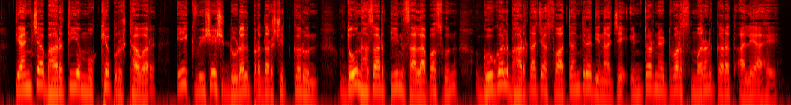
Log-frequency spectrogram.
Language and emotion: Marathi, neutral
